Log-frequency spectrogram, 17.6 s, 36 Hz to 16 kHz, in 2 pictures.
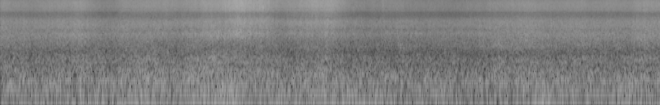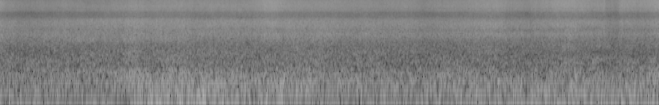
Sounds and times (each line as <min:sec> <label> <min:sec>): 0:00.0 wind 0:17.5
